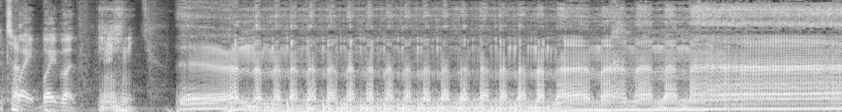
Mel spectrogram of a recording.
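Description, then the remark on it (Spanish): A few short vocal bursts, then a sustained, buzzing voice imitation of a chainsaw engine, loud and steady with a rough low drone and a rasping, revving texture for about five seconds. “No, perdón, es una motosierra. Escucha, tiene hasta el grave cogido.”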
